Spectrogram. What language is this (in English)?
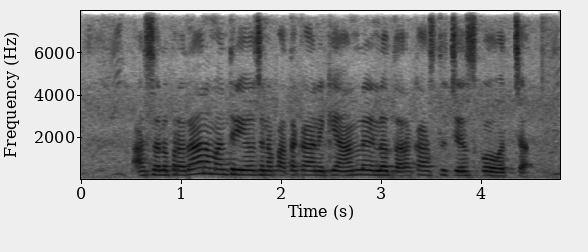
Telugu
